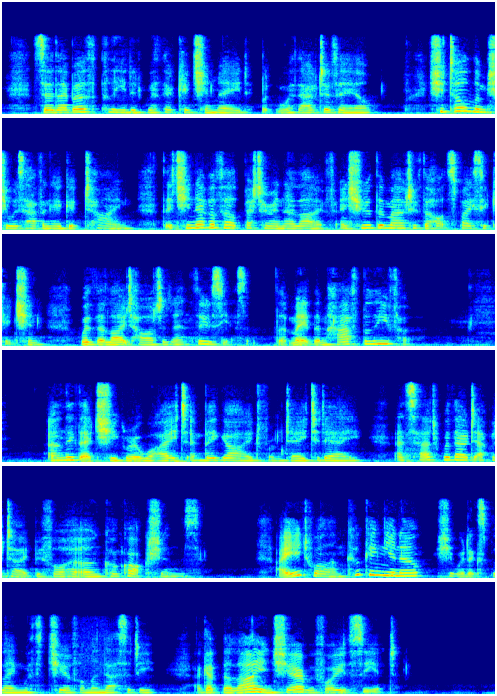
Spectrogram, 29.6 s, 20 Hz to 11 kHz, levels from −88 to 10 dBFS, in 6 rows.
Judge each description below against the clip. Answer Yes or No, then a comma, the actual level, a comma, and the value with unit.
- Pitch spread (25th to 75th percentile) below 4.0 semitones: Yes, average, 3.0 semitones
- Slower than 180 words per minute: No, average, 190 wpm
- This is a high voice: Yes, high, 225 Hz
